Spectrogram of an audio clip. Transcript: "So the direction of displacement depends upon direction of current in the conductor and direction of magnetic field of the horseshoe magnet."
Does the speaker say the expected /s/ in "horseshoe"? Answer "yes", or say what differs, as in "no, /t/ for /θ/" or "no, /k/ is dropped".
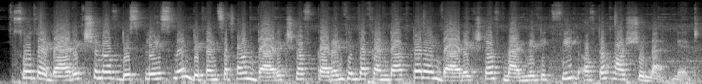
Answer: no, /s/ is dropped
